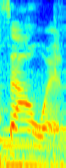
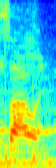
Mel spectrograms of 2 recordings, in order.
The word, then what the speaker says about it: Samhain: So you just said it's pronounced Samhain, right? Samhain.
